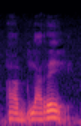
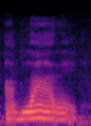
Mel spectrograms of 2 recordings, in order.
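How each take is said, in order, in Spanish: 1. El acento está en la última sílaba. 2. El acento está en la penúltima sílaba. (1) "quiero hablaré, ¿sí? Quiero tener mi énfasis aquí al fin" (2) "sin este acento sería hablare"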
